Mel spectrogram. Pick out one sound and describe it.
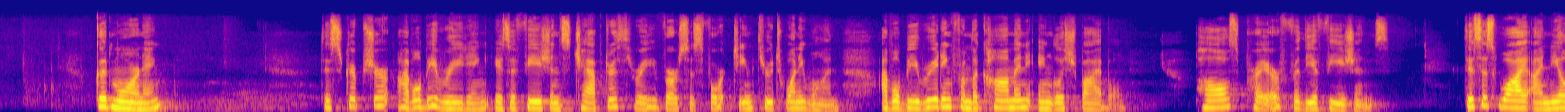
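A woman reads aloud calmly into a microphone.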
